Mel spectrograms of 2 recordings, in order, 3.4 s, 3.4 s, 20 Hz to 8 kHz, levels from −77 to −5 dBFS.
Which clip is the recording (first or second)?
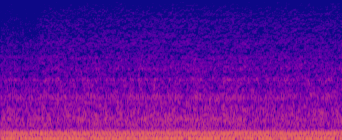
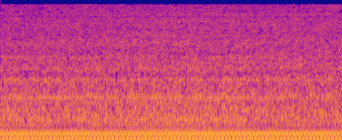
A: second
